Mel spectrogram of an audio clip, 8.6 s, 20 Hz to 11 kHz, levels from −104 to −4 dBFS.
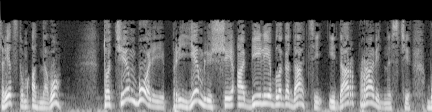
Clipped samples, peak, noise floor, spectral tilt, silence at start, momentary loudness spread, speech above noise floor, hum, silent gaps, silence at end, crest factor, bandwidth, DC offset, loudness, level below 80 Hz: under 0.1%; -4 dBFS; -39 dBFS; -6.5 dB/octave; 0 s; 9 LU; 21 dB; none; none; 0 s; 14 dB; 6.6 kHz; under 0.1%; -18 LUFS; -38 dBFS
